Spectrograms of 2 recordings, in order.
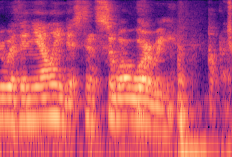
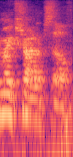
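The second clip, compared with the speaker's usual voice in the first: usual speaking voice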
